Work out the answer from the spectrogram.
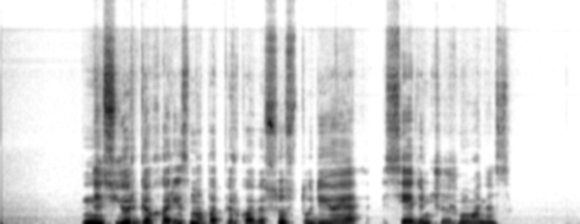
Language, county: Lithuanian, Vilnius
